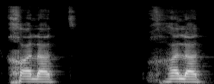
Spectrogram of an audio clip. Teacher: बिल्कुल छोटी सी आवाज़ आखिर में आती है ता साकिन की। खलत, खलत, ये जो आखिर में ये आवाज़ है ता साकिन की।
